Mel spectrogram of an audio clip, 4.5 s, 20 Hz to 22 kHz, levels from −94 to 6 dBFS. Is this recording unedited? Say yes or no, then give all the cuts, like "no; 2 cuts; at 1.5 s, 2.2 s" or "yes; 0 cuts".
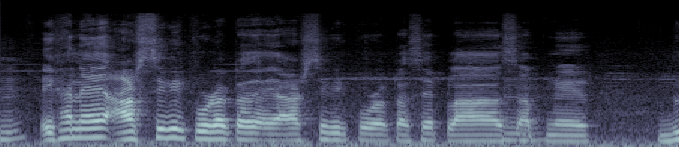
yes; 0 cuts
